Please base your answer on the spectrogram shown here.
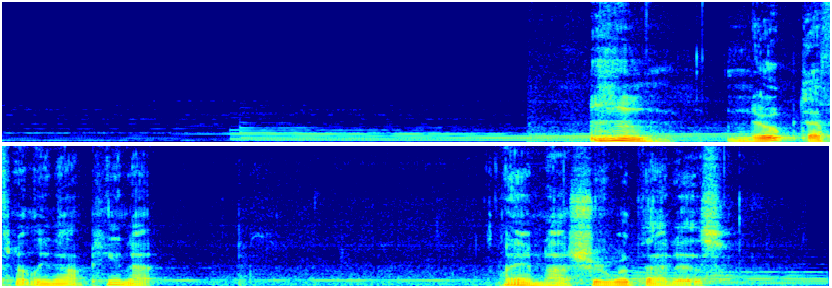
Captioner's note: grunting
